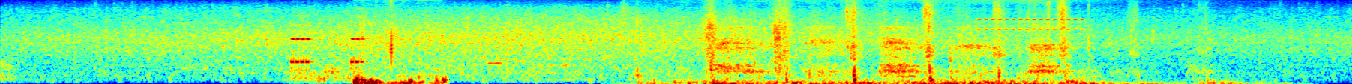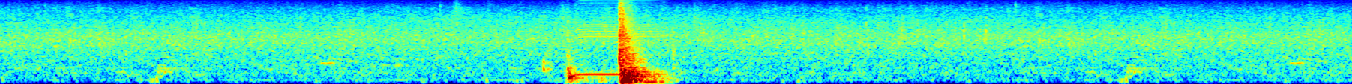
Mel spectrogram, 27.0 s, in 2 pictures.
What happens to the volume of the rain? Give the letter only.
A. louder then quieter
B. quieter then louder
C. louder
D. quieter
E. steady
D.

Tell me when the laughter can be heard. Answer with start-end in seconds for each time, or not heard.
not heard.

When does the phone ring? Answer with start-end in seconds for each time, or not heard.
2.9-3.7, 9.1-11.0, 19.2-20.2.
